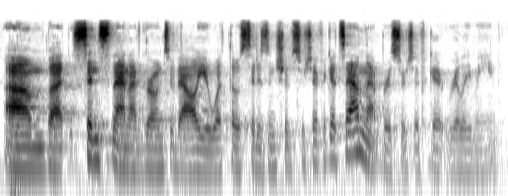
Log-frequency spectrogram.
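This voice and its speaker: Man in his forties from Canada, earnest storyteller, slightly low voice, small office to camera. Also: fast talker. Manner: earnest, storytelling, warm chuckles. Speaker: city mayor. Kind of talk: personal talk to camera.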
